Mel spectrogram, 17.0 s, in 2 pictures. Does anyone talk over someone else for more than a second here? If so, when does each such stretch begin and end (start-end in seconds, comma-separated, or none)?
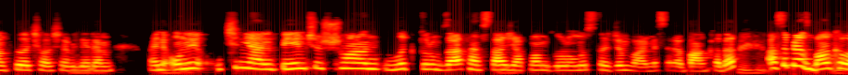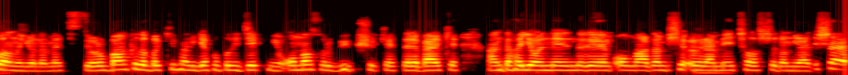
none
